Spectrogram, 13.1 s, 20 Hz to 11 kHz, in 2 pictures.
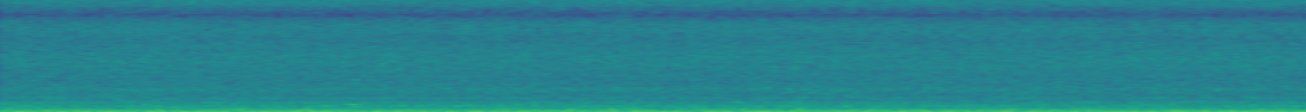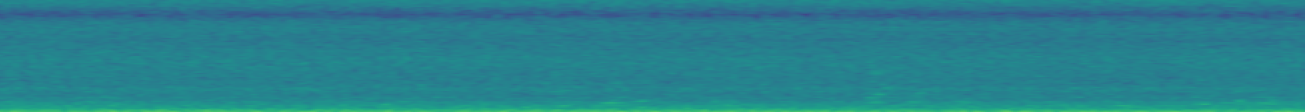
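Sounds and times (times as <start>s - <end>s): waterfall rushing over rocks: 0.0s - 13.0s.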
